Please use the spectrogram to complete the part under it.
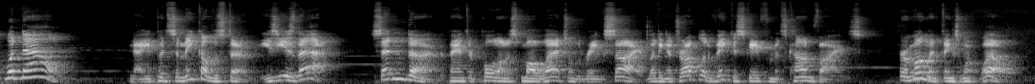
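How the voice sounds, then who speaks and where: A man's voice: a little high, pushed and bright. A man hosting a gaming channel, reading a visual novel aloud with casual asides to viewers. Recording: echoey room, faint music.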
